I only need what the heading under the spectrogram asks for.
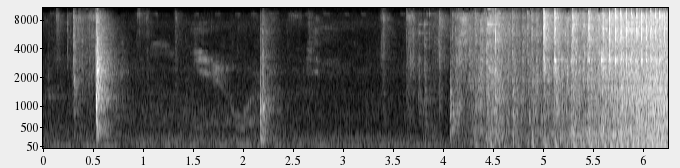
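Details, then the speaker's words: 6.5 hp 21-inch Craftsman mulching mower pulled from a scrap pile, blade straight and no bent crankshaft seen: a couple of sharp pull-start clacks, then it catches and climbs to a steady even run without vibrating, a healthy first start. "okay well that's kind of a shocker guys normally you don't get mowers out of scrap piles that start right up"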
